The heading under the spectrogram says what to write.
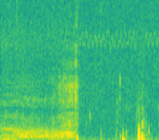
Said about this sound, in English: So number one, I'm going to get a sip of coffee for this one though.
